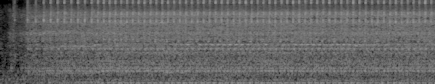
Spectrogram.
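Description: A sewing machine runs fast and steady, its bright rapid whirring even and smooth, winding the bobbin quietly.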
